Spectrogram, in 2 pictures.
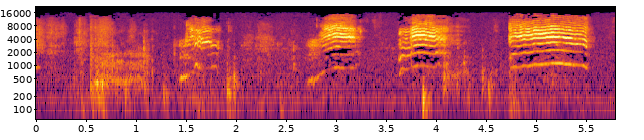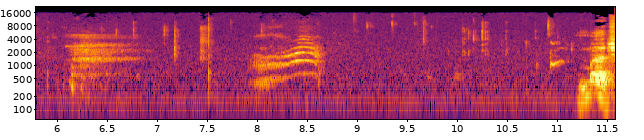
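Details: Hungry kittens at an early-morning syringe feeding on 8 May 2018 cry in a run of high, quavering meows, some rising and falling. The calls come roughly every second, with quiet pauses and soft clicks between them.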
